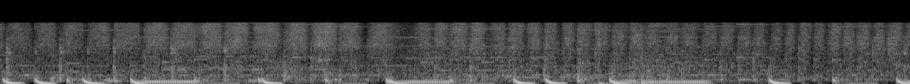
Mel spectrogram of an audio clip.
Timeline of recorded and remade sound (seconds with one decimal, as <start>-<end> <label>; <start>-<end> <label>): 0.0-9.1 recorded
